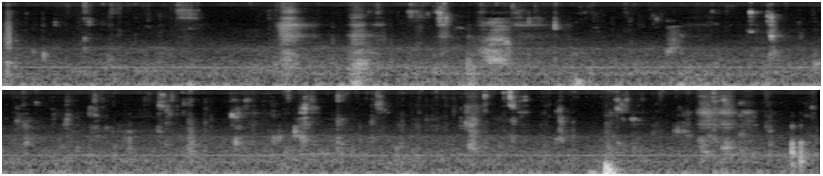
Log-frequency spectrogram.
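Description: Close-miked chewing of soft gummy candy (rainbow sour candy strips and a gummy worm), with scattered wet mouth clicks and smacks over a faint steady hum. A single low thump stands out about fourteen seconds in.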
